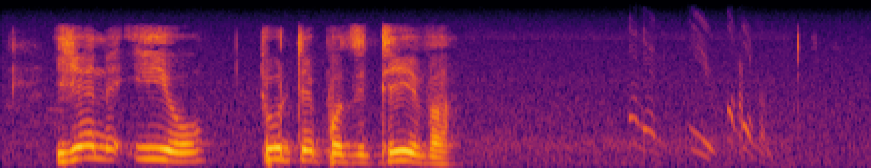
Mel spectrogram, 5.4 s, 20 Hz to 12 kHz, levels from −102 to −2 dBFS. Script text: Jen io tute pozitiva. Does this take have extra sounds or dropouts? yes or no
yes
